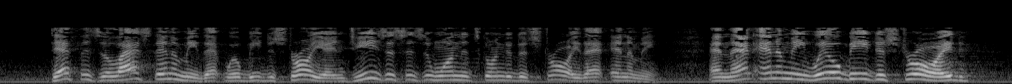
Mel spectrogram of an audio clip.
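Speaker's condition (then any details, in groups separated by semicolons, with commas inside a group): No condition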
